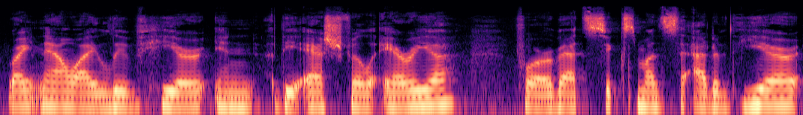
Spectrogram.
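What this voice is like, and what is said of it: Brooklyn New York accent. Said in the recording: “I come from Brooklyn, New York, and I'm proud of my accent ... the accent has followed me”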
